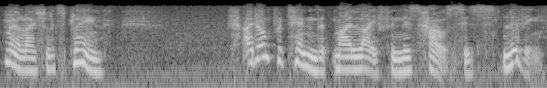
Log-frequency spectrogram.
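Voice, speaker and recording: An actress playing an ailing, overweight, wealthy middle-aged recluse in a radio drama, speaking in a halting, imperious, fussy way. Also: female voice, lowish voice, very animated, a little hiss or hum. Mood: haughty, detached. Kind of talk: old-time radio drama acting. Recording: muffled old radio broadcast recording.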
